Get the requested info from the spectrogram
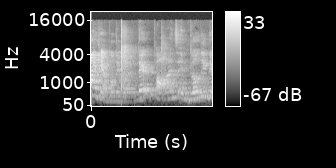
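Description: Two young women laughing, with a single sharp hand clap about half a second in.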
